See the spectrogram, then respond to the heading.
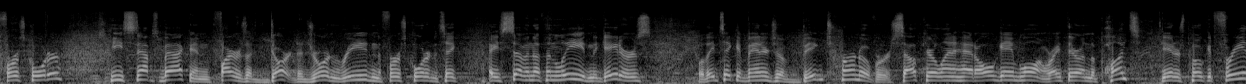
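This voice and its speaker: A man working as a TV sports anchor, calling highlights in a punchy, colloquial, exclamatory way. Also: a little hiss or hum. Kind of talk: highlights commentary and scripted sportscast. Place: TV studio, voice-over to highlights.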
